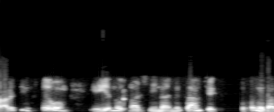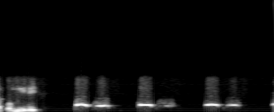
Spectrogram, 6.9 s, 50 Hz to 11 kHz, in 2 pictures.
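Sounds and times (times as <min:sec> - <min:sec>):
speech: 0:00.0 - 0:04.0
cuckoo call imitated by blowing into cupped hands: 0:04.4 - 0:06.8.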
